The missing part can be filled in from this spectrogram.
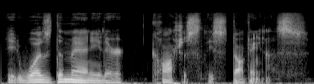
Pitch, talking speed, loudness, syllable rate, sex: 95 Hz, 150 wpm, -16 LUFS, 4.4 syllables/s, male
